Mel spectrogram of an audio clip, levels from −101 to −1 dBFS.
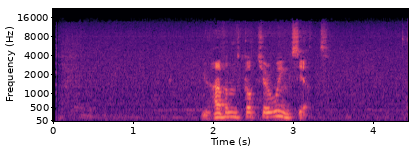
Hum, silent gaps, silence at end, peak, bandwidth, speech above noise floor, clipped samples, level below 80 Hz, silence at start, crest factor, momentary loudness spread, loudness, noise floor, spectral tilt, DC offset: none; none; 0 s; -10 dBFS; 15 kHz; 24 dB; under 0.1%; -68 dBFS; 0.1 s; 24 dB; 24 LU; -29 LUFS; -54 dBFS; -4 dB/octave; under 0.1%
